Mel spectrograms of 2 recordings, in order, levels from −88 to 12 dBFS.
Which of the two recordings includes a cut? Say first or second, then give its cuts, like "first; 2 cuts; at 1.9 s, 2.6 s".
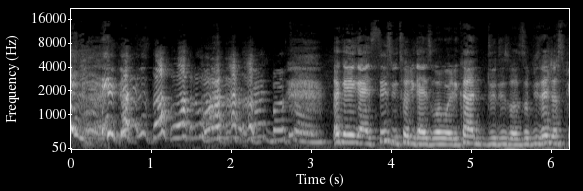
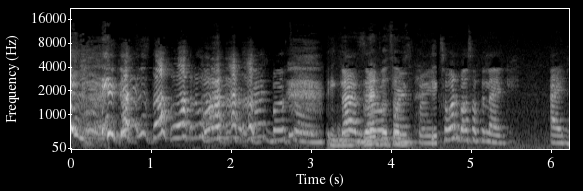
second; 2 cuts; at 3.2 s, 4.6 s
